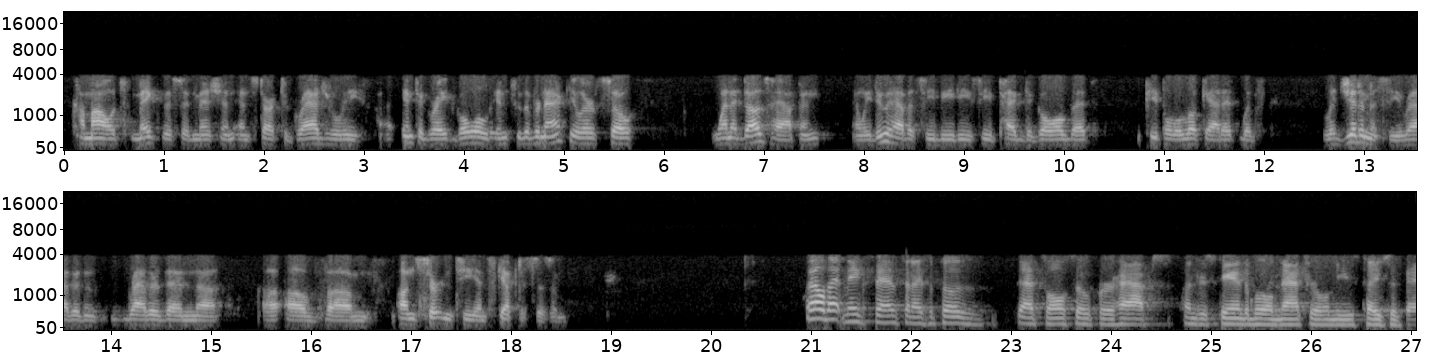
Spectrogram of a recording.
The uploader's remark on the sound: calls in from the Vancouver Resource Investment Conference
